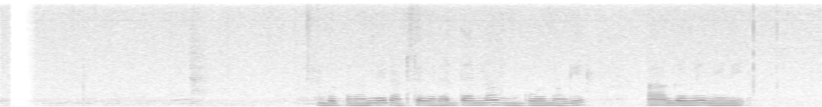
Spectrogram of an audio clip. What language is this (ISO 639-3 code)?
sin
